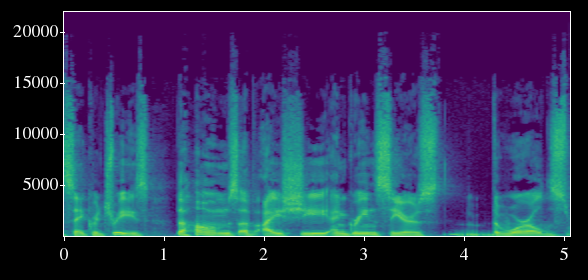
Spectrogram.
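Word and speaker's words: Aos Sí: The point is, Gaelic pronunciations look pretty weird to most other English speakers, but yeah, that's how you say it, she.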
